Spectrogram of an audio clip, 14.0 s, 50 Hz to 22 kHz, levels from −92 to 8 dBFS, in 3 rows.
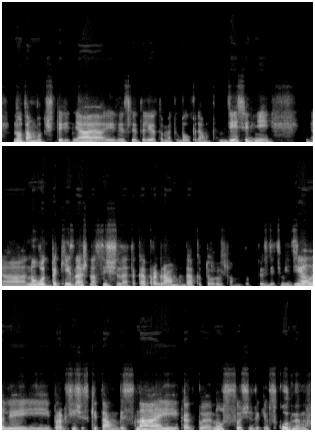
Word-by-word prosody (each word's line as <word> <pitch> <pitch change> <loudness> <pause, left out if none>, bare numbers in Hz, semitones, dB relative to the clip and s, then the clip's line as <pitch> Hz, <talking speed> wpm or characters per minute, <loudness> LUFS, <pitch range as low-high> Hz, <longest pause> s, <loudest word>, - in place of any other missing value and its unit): ну, 215 0 +1
там, 130 -8 0
вот, 130 -1 -6
4 150 0 -5
дня, 190 +5 +4
э, - - -6
или, 135 -1 -9
если 130 +1 -8
это 135 - -8
летом, 145 -3 -6
это - - -20
было, 135 0 -10
прям, - - -13
10 205 - -1
дней. 180 0 -4 0.6
А, 145 0 -3
ну, 285 - +3
вот 210 -2 +4
такие, 210 +5 0
знаешь, 190 0 +2
насыщенная 165 -2 -3
такая 165 0 -3
программа, 150 -6 -1
да, 170 +8 -3
которую 130 -8 -14
там 210 - -24
вот - - -27
с 125 - -12
детьми 140 +1 -12
делали, 245 - +4
и 160 -3 -2
практически, 165 +1 -4
там, 140 -3 -1
без 155 +1 -8
сна, 240 0 +8
и, 165 -4 +1
как 155 0 -4
бы, 145 -1 -3
ну, 235 -2 0
с - - -10
очень 145 -2 -3
таким 150 - -11
скудным, 180 -3 0
160 Hz, 185 wpm, -22 LUFS, 145-200 Hz, 0.6 s, сна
